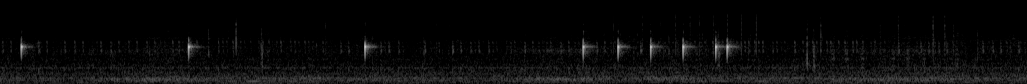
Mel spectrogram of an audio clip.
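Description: Samsung Galaxy SL smartphone's touchscreen click sounds as its screen is tapped: three single sharp clicks a second or two apart, then a quick run of six clicks about two-thirds of the way through. A faint steady hum lies underneath.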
